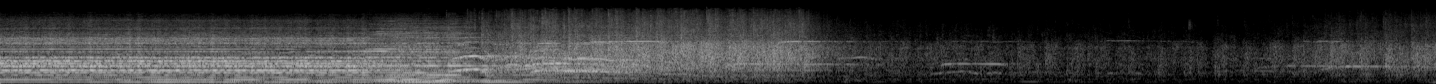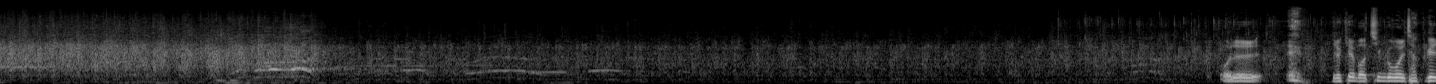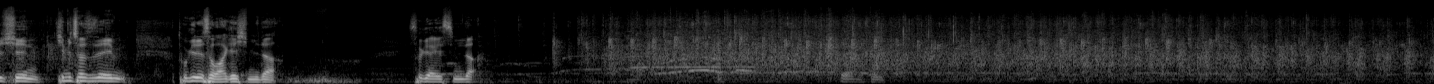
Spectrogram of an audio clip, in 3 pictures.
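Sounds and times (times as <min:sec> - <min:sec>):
audience clapping: 0:04.4 - 0:30.3, 0:33.8 - 0:43.0.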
